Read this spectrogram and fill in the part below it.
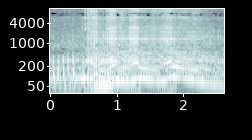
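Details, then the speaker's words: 125cc automatic quad with gear lever and a dead battery, push-started in first gear: the engine catches and runs with a steady, slightly clattery low beat and a short rev; running normally. "Empujamos un poquito para atrás la moto y después la empujamos hacia adelante. Un poquito más. La empujamos hacia adelante. Y ahí partió al tiro."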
